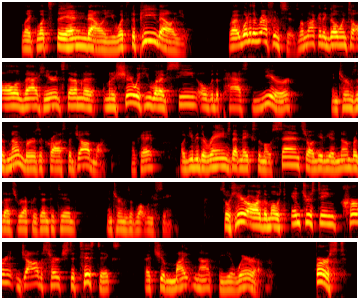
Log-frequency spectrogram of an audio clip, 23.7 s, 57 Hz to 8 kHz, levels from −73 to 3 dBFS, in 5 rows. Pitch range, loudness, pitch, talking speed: 130-180 Hz, -24 LUFS, 155 Hz, 235 wpm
